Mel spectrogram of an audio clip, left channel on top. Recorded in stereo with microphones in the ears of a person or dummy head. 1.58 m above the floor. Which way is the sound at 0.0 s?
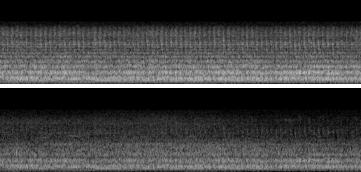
60° left (ahead or behind).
